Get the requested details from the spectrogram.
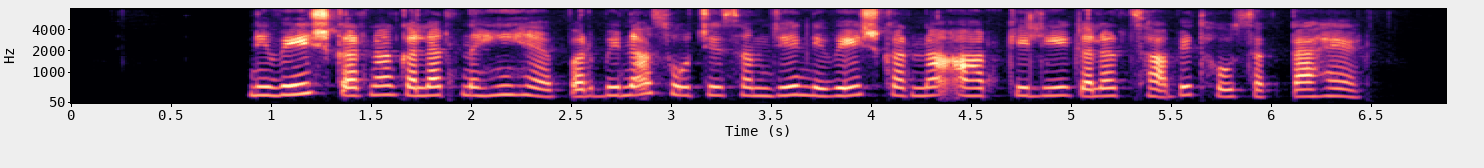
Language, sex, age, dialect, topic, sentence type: Hindi, female, 51-55, Garhwali, banking, statement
